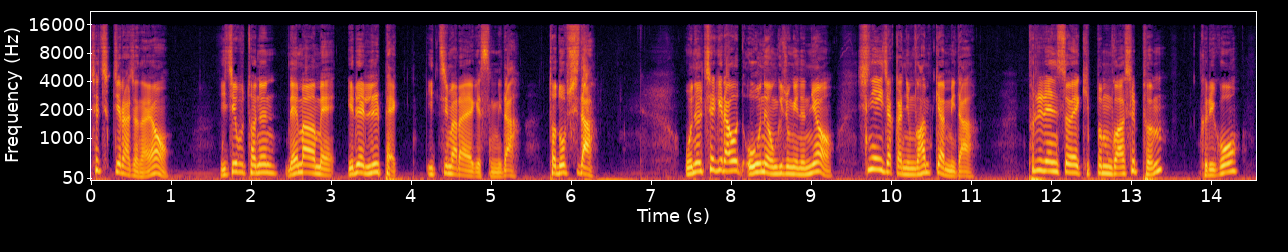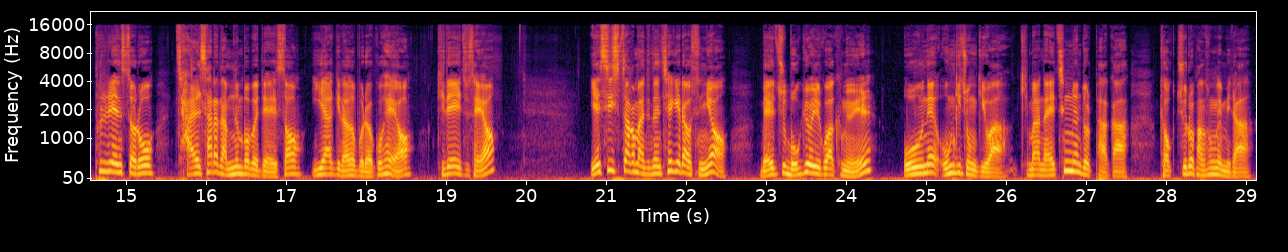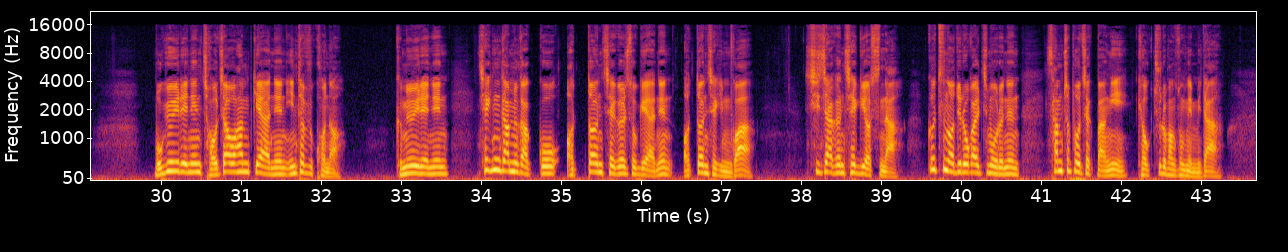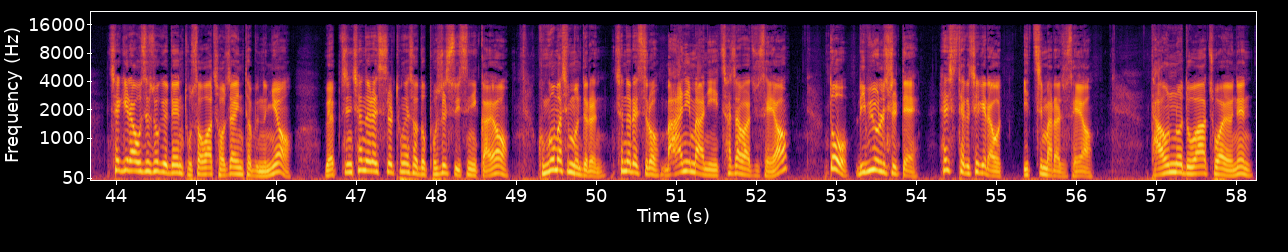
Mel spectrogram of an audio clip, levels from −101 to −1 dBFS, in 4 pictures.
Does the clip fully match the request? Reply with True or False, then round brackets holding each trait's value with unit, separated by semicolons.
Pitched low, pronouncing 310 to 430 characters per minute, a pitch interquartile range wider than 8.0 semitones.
False (155 Hz; 320 characters per minute; 8.6 semitones)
